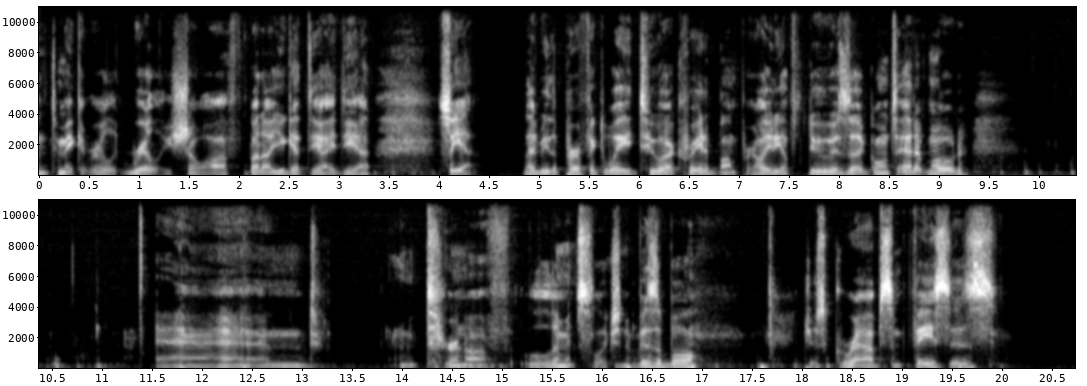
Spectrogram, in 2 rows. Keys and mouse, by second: 1.1-3.1 shift+drag, 3.6-5.6 middle drag, 6.7-8.1 middle drag, 8.1-9.9 drag, 9.9-11.5 middle drag, 12.1 shift+middle click, 12.3 shift+middle click, 12.4 shift+middle click, 14.0 shift+middle click, 14.5-16.5 shift+drag, 16.4 shift+middle click, 17.0 shift+click, 17.0 shift+middle click, 19.0 shift+middle click, 19.2 shift+middle click, 19.7 shift+c.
